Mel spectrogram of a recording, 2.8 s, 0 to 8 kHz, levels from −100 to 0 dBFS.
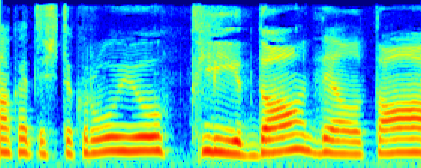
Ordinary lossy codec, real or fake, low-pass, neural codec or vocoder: AAC, 32 kbps; real; 7.2 kHz; none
